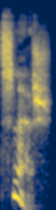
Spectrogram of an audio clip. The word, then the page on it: slash: British English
